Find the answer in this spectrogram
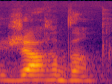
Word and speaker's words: jardin: In France, we say jardin. In Spanish, we say jardín. There is a The pronunciation is so different, so we don't hear the similarity.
